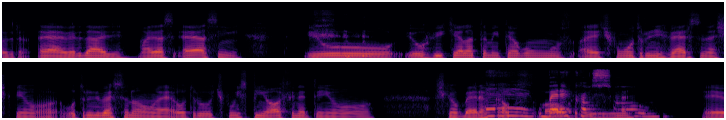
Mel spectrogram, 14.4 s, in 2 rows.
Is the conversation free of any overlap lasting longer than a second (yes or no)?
no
